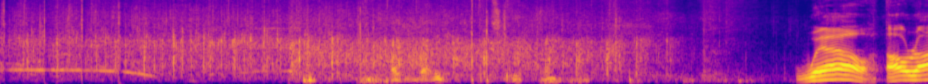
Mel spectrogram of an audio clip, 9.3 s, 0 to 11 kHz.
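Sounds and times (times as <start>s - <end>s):
faint cheers: 0.0s - 1.6s
audience applause: 0.0s - 7.0s
speech: 8.1s - 9.2s.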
